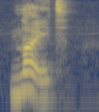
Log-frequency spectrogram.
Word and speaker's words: knight: You that's that's why every time you say night, you are using the key. But I understand because you know the westerns are uh using the N instead of the key despite you know the key is silent in knight but they are using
